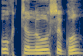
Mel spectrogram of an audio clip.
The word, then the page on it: ugtlu'sugul: Mi'gmaq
